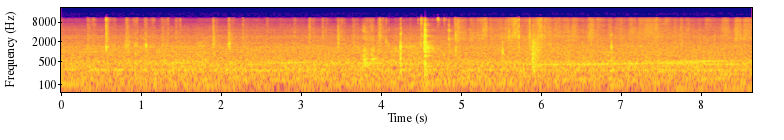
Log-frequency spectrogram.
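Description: Faint, scattered light taps and scratches of a paintbrush working wet acrylic paint on paper, with a sharper click about four and a half seconds in, over a faint steady hum.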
